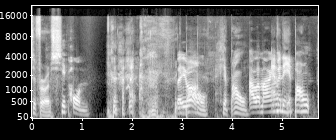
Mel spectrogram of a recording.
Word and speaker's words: Hipon: pronounce it for us? Hipon.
